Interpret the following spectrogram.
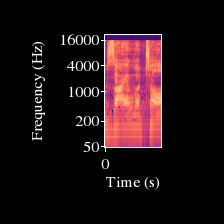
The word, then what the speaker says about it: xylitol: All right, I just learned what the word xylitol, am I saying it right?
